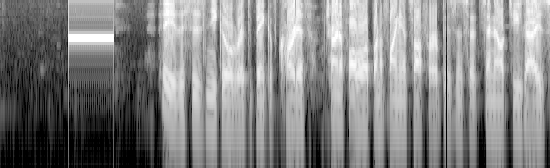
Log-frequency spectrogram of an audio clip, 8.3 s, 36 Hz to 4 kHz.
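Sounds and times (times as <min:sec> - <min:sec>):
answering machine beep: 0:01.0 - 0:01.8
speech: 0:02.4 - 0:08.2.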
